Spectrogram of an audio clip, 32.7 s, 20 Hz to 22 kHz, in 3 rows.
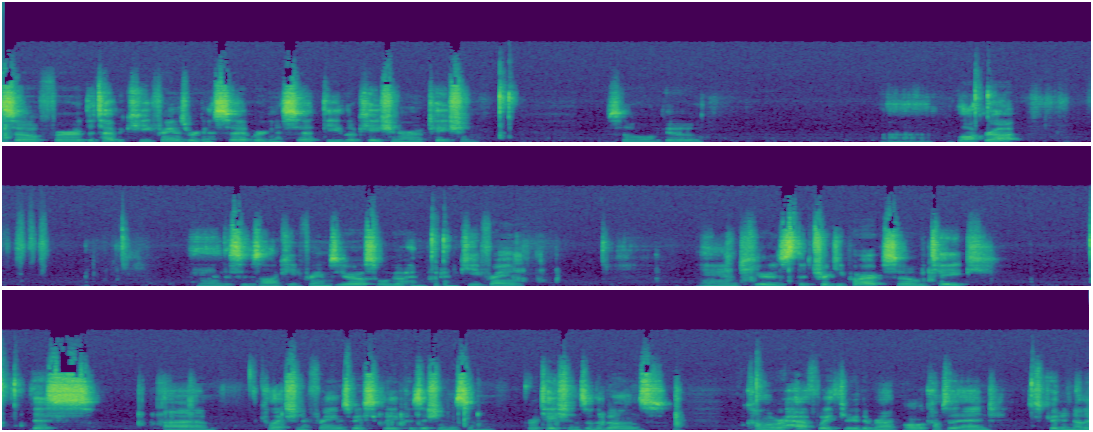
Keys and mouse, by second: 5.0-9.6 right drag, 15.3-19.2 drag, 19.2 middle click, 22.1-25.9 drag, 29.4-31.4 drag.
